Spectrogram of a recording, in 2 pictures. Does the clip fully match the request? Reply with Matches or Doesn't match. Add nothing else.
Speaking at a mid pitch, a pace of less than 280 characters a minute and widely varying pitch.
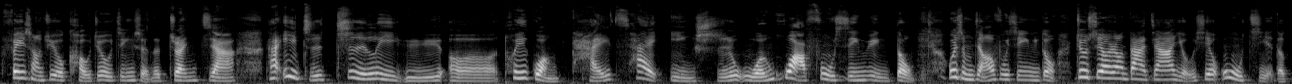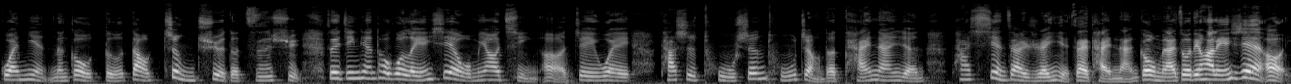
Doesn't match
